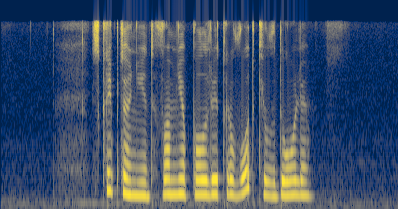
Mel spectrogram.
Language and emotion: Russian, sad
